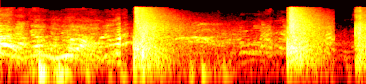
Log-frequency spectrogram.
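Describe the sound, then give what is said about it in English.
Gunshots fired into the air by prison officials to disperse a growing crowd: three sharp, loud bangs, each trailing off with a brief ringing decay, cut through the noise of the clamoring crowd with voices shouting underneath. “Prison officials fired into the air to disperse the growing crowd”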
